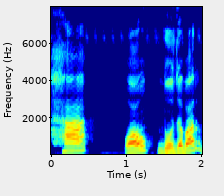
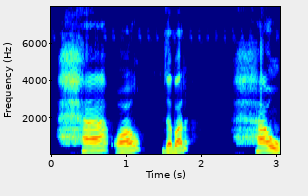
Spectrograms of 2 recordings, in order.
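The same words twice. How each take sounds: First: হা ওয়াও দো জাবার spelled with an added দো; spoken counter-example, হা ওয়াও দো জাবার; wrong spelling-out. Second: হা ওয়াও জাবার spelled slowly, then হাউ held out; measured model spelling ending in drawn-out হাউ; correct spelling-out. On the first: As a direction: spell it out as দো জাবার, no held ending. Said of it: "এরকম নয়". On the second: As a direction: spell হা ওয়াও জাবার with one jabar, landing on a higher হাউ. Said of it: "এভাবে হবে". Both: Shown as a demonstration.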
